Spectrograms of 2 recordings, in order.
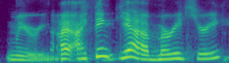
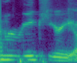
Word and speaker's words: Marie Curie: How do you say in English? Because we usually just say like that. Marie Curie. – Marie Curie. Yeah. – Marie Curie. Okay.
